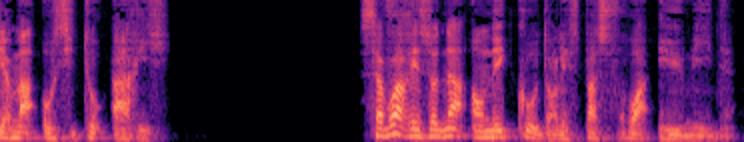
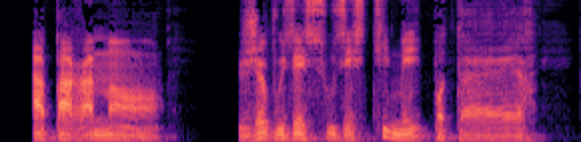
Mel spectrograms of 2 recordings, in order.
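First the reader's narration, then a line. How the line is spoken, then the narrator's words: Low-voiced retort. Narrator (French): répliqua-t-il à voix basse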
